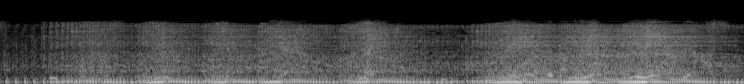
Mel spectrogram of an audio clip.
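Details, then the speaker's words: Bajaj CT 125 motorcycle after engine overhaul and cleaning a filter clogged as if run on diesel: single cylinder fires evenly and picks up cleanly through throttle blips, no knock or rattle; quiet, no more smoke, normal running. "Ganda ng tulog. Tahimik na magina. Wala na usok."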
